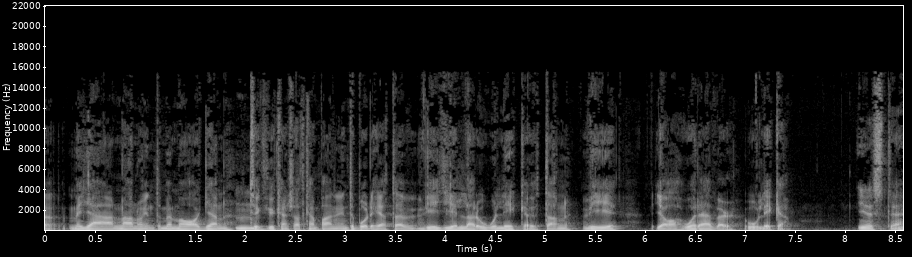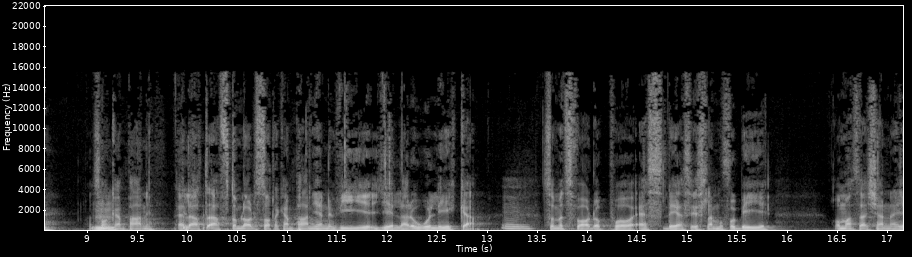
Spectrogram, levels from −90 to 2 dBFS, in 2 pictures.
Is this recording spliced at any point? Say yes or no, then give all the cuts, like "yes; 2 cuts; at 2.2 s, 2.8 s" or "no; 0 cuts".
yes; 1 cut; at 9.0 s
